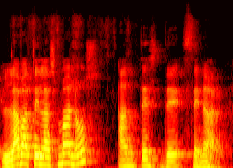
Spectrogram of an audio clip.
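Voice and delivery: half-speed, carefully separated phrases; slow model sentence. Shown as a demonstration. Teacher gives an example of time and sequence, slowly. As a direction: dictate it slowly to learners.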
